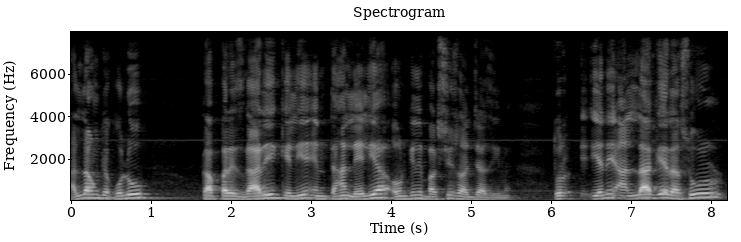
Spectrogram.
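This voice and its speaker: A man giving a religious lecture on the Quran, explaining at length, mixing in English terms and reciting verses slowly. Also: medium pitch, gravelly.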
